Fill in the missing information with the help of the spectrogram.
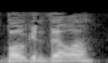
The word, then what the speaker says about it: bougainvillea: Is that how it's pronounced, bougainvillea? – That's how I pronounce it.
